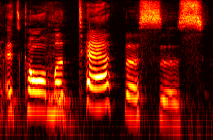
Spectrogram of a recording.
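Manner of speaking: usual speaking voice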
